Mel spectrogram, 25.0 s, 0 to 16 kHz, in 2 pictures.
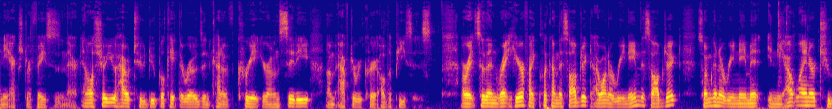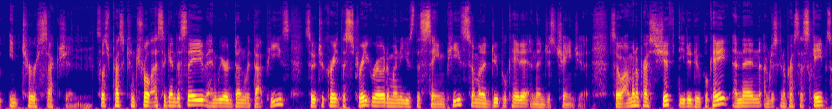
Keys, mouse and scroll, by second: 0.0 scroll up 1, 0.2 scroll down 3, 0.4 shift+middle click, 0.9 scroll down 5, 1.2-2.9 middle drag, 3.9-5.7 shift+middle drag, 5.7-7.1 scroll up 5, 5.9 middle click, 6.2 shift+middle click, 7.1 scroll down 5, 7.6 right click, 9.6 click, 9.7-11.7 drag, 11.7 BackSpace, 13.8 middle click, 14.4 ctrl+s, 14.8-22.3 shift+middle drag, 22.3 shift+d.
